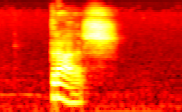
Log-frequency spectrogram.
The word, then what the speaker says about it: traz: "traz"- "brings" the pronunciation is with / ʃ /, / traʃ /.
